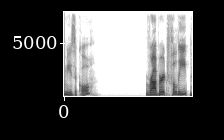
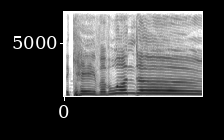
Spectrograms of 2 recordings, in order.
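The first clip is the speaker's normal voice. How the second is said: slow booming loud movie voice; Cave of Wonders voice; 7 semitones higher, 10 dB louder, much slower than usual. Pretend. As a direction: boom it out slow and grand. Giving the answer dramatically.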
